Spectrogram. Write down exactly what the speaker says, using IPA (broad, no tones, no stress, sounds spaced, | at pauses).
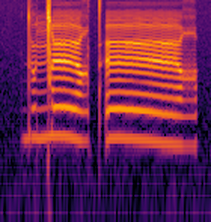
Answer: d ɵ ŋ͡ǀ ɛː ʁ tʼ ɛː ʁ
